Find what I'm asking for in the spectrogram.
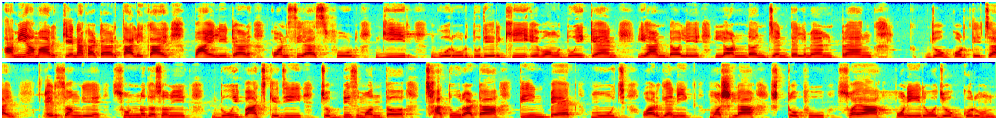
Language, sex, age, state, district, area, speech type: Bengali, female, 45-60, West Bengal, Nadia, rural, read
